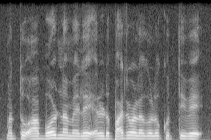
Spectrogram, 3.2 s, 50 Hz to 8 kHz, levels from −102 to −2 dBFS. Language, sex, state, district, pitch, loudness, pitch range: Kannada, male, Karnataka, Bangalore, 155 Hz, -14 LUFS, 155-165 Hz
